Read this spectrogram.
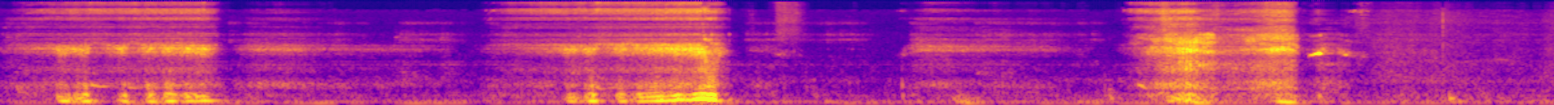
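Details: Sleeping American Staffordshire Terrier puppy Gina, five months old, snoring loudly indoors: rough, rumbling snores with a wheezy, whistling edge, three uneven bursts with a sharp snort-like final breath.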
